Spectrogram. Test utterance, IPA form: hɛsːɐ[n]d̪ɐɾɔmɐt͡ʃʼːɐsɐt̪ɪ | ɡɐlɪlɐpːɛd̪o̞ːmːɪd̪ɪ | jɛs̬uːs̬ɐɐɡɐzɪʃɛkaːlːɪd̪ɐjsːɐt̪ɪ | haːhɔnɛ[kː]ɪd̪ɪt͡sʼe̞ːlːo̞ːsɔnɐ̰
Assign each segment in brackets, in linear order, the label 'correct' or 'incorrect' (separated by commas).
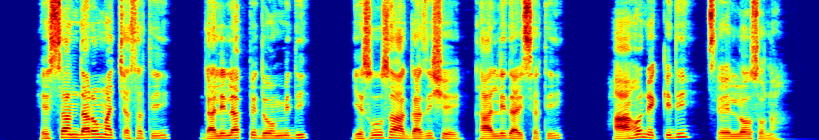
correct, incorrect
